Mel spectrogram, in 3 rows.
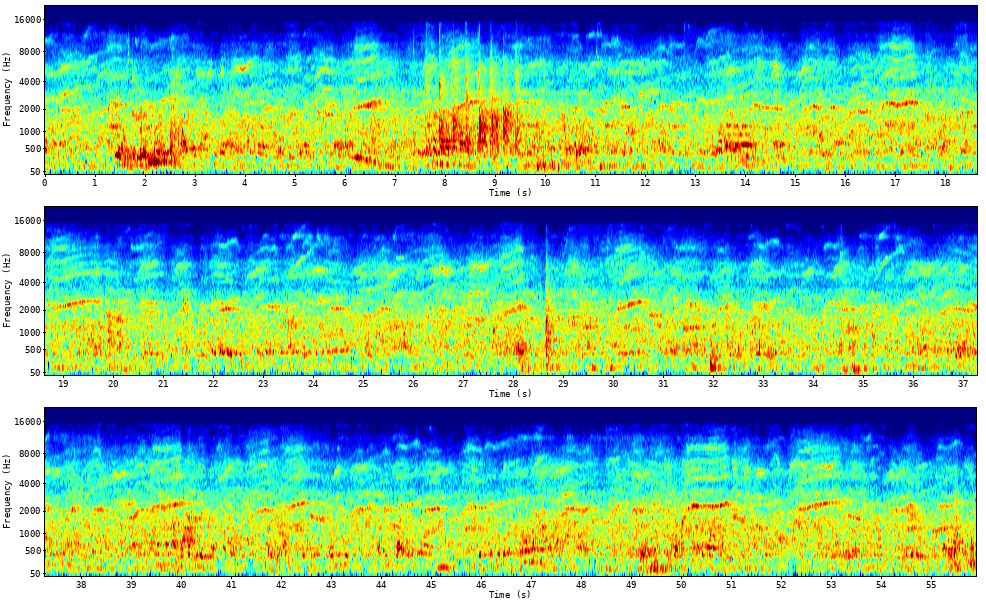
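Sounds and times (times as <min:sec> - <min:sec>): rc car motors whining: 0:00.0 - 0:55.9.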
